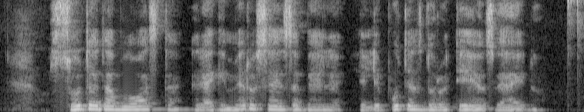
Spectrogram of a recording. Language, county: Lithuanian, Vilnius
